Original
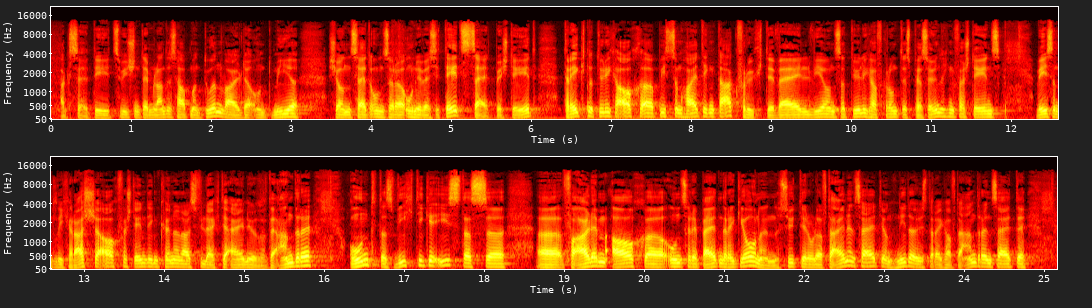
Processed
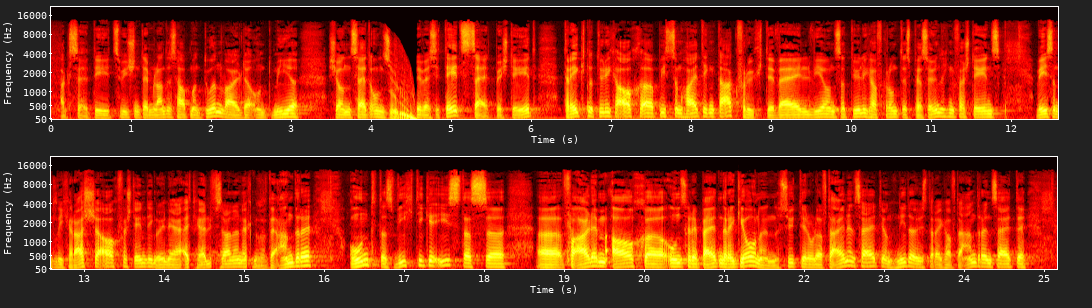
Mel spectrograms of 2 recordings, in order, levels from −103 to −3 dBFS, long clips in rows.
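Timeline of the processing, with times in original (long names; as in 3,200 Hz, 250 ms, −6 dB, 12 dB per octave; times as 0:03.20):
0:04.12: tape stop 0.46 s
0:13.90–0:15.15: reverse
0:19.04–0:21.25: multiband upward and downward compressor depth 100%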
